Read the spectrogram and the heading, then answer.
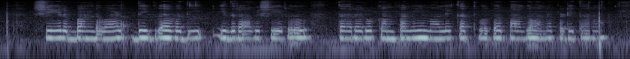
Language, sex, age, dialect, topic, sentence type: Kannada, female, 25-30, Dharwad Kannada, banking, statement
